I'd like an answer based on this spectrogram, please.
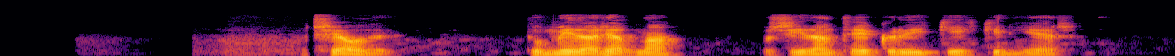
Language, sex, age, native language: Icelandic, male, 20-29, Icelandic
